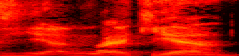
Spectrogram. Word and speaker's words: 人: three days realized that they pronounce 人 — rén (people) as 'yen' He was trying to tell me there are too many people in China.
